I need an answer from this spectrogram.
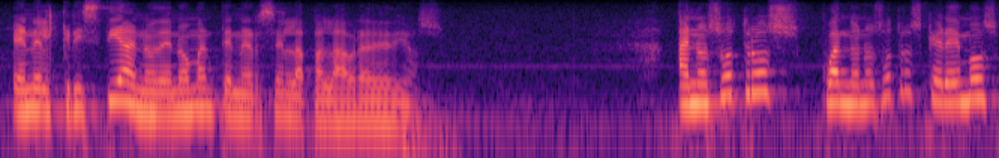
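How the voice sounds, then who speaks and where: A man preaching a sermon as pastor in a church, swinging between quiet stretches and loud passages and asking the congregation rhetorical questions. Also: high voice.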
